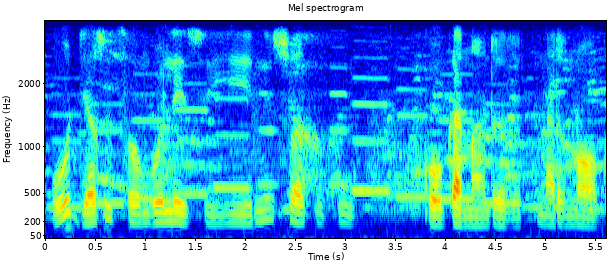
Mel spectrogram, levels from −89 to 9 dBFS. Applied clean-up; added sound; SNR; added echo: none; Wind instrument, woodwind instrument; 12 dB; none.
